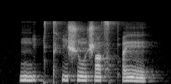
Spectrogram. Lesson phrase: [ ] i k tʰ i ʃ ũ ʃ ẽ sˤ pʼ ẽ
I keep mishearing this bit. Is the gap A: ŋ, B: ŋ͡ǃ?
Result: A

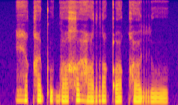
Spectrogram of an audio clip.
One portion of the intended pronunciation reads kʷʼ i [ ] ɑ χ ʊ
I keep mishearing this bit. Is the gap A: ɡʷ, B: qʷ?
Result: A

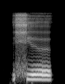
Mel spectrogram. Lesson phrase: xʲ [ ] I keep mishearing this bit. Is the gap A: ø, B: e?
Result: A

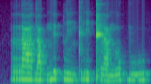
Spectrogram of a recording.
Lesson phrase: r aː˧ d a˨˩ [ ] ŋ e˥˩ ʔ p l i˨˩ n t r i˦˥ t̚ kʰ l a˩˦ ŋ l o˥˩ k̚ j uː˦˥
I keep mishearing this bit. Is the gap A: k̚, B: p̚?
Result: B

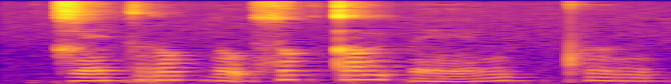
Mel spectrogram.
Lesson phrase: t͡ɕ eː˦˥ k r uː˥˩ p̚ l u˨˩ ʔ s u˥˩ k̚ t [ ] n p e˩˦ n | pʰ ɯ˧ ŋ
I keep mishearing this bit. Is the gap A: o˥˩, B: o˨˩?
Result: A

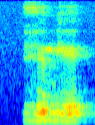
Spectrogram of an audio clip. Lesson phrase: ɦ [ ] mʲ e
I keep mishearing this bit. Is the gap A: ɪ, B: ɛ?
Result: A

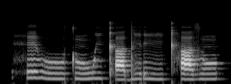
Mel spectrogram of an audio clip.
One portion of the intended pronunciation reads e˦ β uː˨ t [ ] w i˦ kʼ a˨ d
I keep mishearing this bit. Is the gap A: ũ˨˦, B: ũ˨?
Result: A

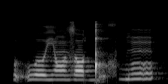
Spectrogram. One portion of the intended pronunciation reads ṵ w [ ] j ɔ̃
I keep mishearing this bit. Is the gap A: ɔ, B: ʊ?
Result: B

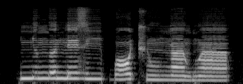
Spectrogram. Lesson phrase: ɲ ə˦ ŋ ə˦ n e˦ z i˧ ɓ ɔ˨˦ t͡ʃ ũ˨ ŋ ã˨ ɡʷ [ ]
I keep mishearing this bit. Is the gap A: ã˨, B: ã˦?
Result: A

